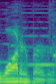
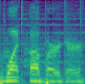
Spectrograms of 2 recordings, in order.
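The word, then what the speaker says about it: Whataburger: are you thinking water it's not Water Burger bro the hell it's not it's not waterburger if you grew up in Texas it's waterb I say it Like Water Burger but I know it's what a burger I realized what it's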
